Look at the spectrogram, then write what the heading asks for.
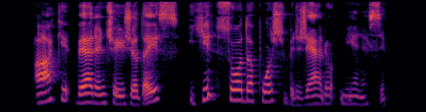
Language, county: Lithuanian, Šiauliai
